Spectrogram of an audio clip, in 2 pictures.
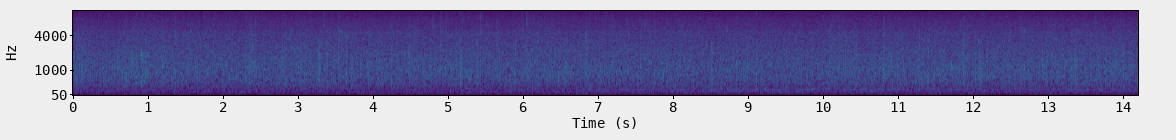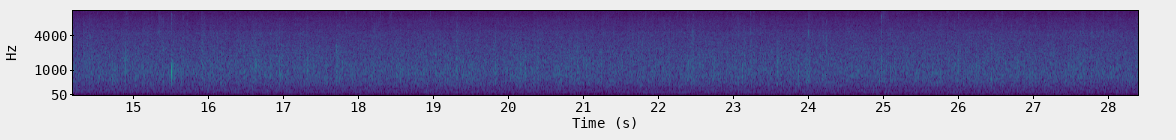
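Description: Added rain-sound track: steady rain falling, an even hiss with scattered sharper drop ticks, the clearest one about halfway through and another near the end.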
